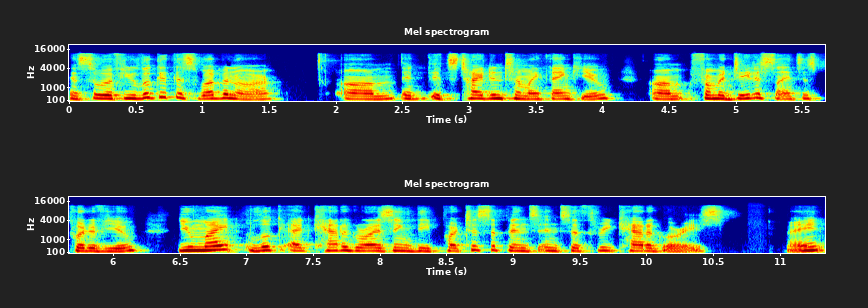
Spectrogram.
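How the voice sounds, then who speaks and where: Over a quiet background, a woman talks at a moderate pace in a fairly high, somewhat breathy voice with fairly even intonation. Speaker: university professor. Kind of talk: closing remarks in a class webinar. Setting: video call webinar. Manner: halting, many fillers.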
